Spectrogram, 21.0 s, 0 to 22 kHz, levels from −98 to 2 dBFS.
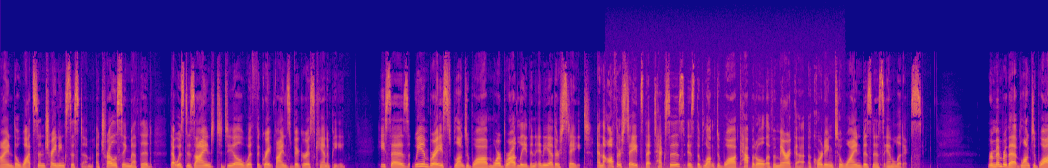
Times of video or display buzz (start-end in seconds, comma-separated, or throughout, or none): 12.08-16.90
